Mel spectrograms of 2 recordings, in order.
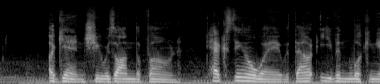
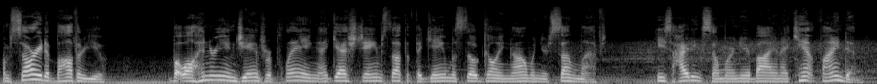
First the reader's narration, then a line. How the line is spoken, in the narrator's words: I said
